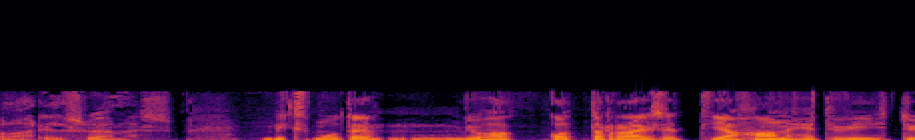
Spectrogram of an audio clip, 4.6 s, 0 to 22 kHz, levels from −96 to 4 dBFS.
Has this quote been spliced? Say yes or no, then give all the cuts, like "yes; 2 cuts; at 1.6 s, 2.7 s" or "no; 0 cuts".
no; 0 cuts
